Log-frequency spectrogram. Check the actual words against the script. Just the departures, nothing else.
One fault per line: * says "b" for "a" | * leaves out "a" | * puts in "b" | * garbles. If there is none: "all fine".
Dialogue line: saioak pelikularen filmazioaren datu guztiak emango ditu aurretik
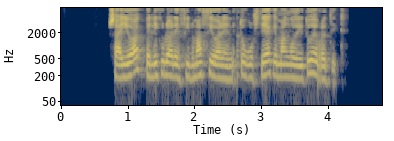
all fine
